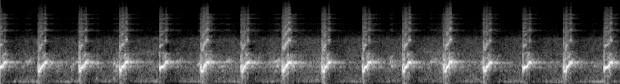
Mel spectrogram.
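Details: Female white-breasted waterhen in breeding condition, about to mate, calling with a steady series of loud, hoarse, rising croaks, roughly two and a half per second, evenly spaced throughout.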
